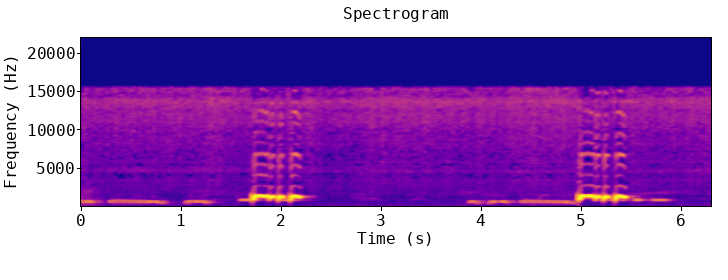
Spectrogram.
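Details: Loud local zebra dove lure song for trapping rival wild birds: low wavering coos lead into a sharp burst of quick stuttered notes, a pause, then the same sequence again.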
